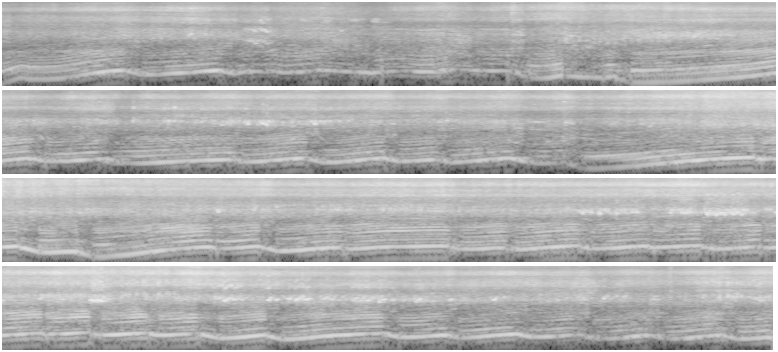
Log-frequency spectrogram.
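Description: Car drifting on wet tarmac: its engine revs up and down over and over as the throttle is worked through the slide, with a constant hiss of sliding tyres. It grows louder about halfway through as the car comes nearer.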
